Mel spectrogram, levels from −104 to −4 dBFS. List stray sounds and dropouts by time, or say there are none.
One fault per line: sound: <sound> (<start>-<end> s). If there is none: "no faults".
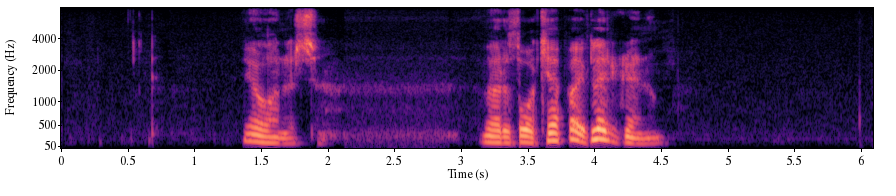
no faults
